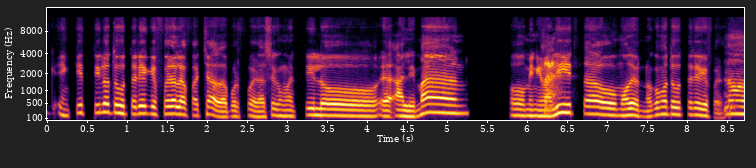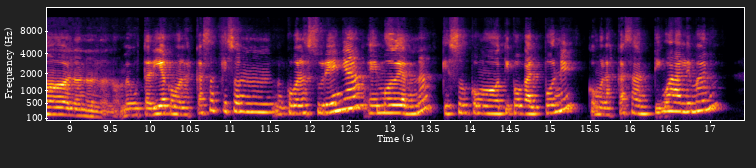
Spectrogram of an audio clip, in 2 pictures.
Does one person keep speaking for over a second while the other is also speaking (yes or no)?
no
